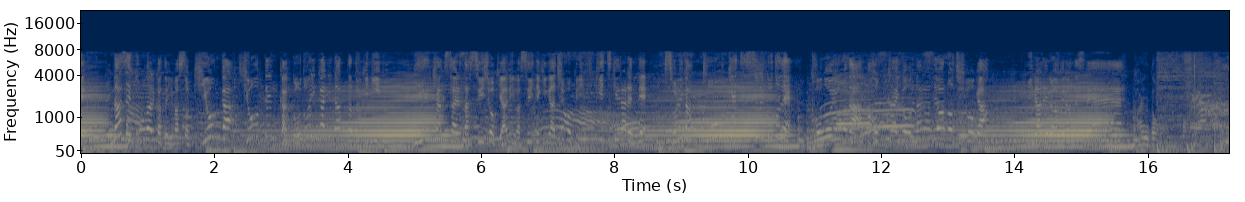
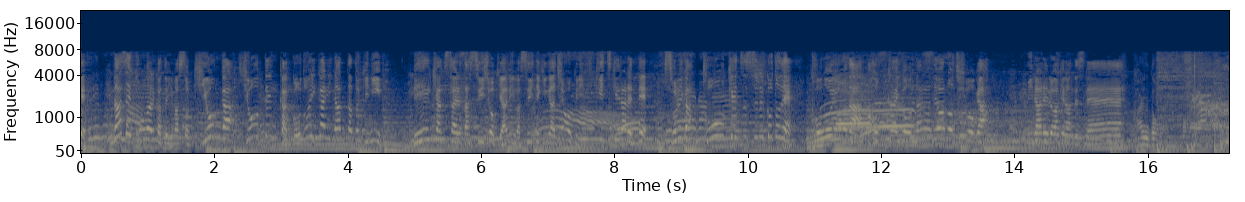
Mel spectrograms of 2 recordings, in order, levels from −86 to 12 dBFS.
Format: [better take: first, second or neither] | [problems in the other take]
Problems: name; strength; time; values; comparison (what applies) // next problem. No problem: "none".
second | background sound (Bowed string instrument); 2 dB above the speech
